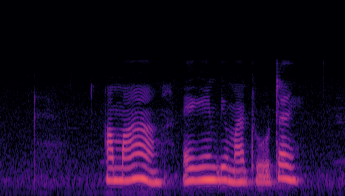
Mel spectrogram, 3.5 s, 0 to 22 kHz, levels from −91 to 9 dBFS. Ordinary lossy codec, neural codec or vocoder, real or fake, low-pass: none; none; real; 7.2 kHz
